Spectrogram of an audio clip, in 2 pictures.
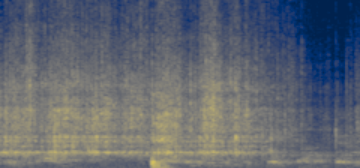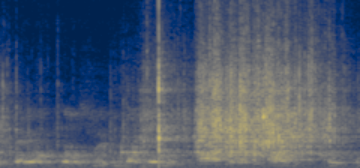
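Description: A straw stirring a drink in a plastic tumbler, a rattling clatter in two stretches with one sharp click a little past four seconds.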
